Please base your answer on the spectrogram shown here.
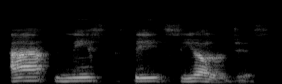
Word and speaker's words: anesthesiologist: Anesthesiologist. Es jodidísimo. Anesthesiologist. Esa TH es una Z suave.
